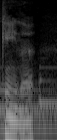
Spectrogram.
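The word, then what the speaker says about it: Kena: um Kaa BR spirit I thought it was pronounced Kenna so it's pronounced Kaa I want wolf amongus 2 to come out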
